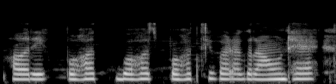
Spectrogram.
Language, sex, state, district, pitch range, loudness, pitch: Hindi, female, Bihar, Supaul, 240-255 Hz, -18 LUFS, 245 Hz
